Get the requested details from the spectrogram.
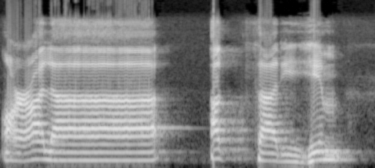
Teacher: یہاں پر عین کو حمزہ کی آواز نہیں پڑھنی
